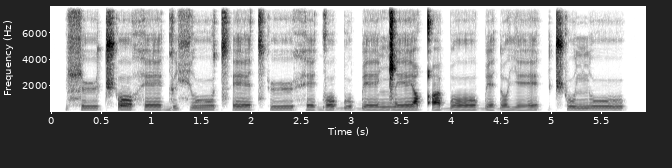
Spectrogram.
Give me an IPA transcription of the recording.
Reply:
ɬ ʉː t͡ʃʼ o h eː ɡ ʉ ç uː t͡sʼ eː t͡sʼ ʉː h e ɡ o ɓ u ɓ eː ŋ͡ǁ eː qʼ e ɓ oː ɓ e ɗ o j e | t͡ʃʼ u ɲ uː

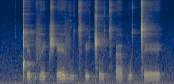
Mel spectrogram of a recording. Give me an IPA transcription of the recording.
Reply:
ǃʼ ɛ b v ɛ t͡ʃʼ ɛ v u t͡sʼ e ǁ o t͡sʼ a p o ǀ ɛ

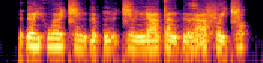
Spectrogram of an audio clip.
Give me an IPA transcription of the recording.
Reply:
ɗ ə˧ j h w əː˧ t͡ɕ ə̤˨˩ n ɗ ə˨˩ p̚ ŋ ɨ̰˧˨ ə̯ t͡ɕ ə̤ː˨˩ ɲ aː˨˦ t̪ a˧˩ n ʔ ɨ̰˧˨ ə̯ ɣ a̰ː˧˥ f ə˧˩ j t͡ɕ ɔ˦˥ k̚

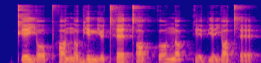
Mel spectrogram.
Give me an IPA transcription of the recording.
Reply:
kʼ e˦ j ɔ˨ pʰ ɒ˧ n ɔ˧ bʲ e˦ mʲ ø˨ tʰ ɛ˦ tʼ ɒ˦ kː ɔ˧ n ɒ˧ kː e˨ pʲ ɛ˨ j ɒ˦ tʰ ɛ˨

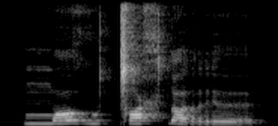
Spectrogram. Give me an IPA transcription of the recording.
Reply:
m ɔ ɦ u ǀ ɔ ħ ɗ ɒ r ø

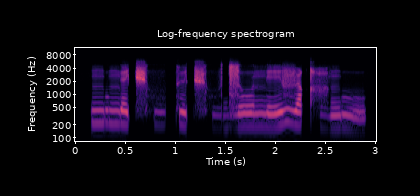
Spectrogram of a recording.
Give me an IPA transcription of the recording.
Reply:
ŋ u ŋ ɛ t͡ʃʰ ṳ k ʏ t͡ʃʰ ṳ d͡z o n e v ʏ qʰ ɔ̤ ŋ u

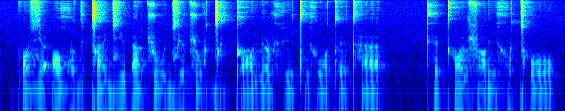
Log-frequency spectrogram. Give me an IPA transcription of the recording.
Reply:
pʼ ɒ ʑ æ ʔ ɒ ʁʷ i d i ǀ æ d͡ʑ i ʔ æ ʈ͡ʂ u d͡ʑ i ʈ͡ʂ o xʷ ɡ͡ǀ i kʼ ɒ ʎ ɒ ɭ x i tʼ i x lˠ o tʼ e tʰ æ | kʰ e kʰ ɒ lʲ ʂ ɒ ɾ i x o ǀʰ o

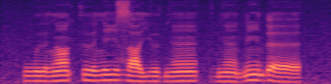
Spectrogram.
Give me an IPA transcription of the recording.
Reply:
w ɨ˨ l ã˦ k ɨ˧ l i˦ z a˧ j ɨ˧ ɡ ɛ̃˦ | ɡ ɛ̃˨ ɗ ĩ˦ ɗ ɛ˨

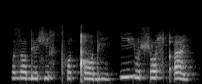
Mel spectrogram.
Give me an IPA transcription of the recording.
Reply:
z ɔ d ʏ ɕ i ɬ tʰ ɔ ǃ ɔ d i | i j ɵ ʃ ɔ ɬ qʼ i

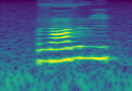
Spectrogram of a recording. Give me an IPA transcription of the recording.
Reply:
ð ɒ ð ʉ ŋ

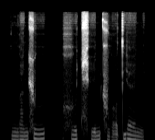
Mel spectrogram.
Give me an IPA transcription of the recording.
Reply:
n̪ w a˨˦ n ʂ u˦ | x u˨˦ t͡ɕʰ i˨˦ n ʈ͡ʂ w ɔ̰˨˩ t̪ j ɛ˥˨ n

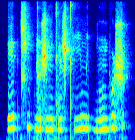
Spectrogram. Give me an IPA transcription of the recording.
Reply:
e p t͡ɕʰ i p ɖ ũ ʂ j ĩ tʼ ĩ ʂ t̪ʰ i m i p b ũ b u ʂ

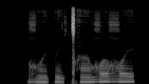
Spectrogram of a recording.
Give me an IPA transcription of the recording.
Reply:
ʁʷ ẽ˩˧ p ẽ˩ ǀʰ ã˧˥ ʁʷ ɯ˥ ʁʷ e˥

